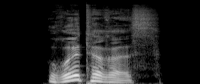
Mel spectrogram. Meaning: strong/mixed nominative/accusative neuter singular comparative degree of rot
- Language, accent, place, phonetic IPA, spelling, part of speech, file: German, Germany, Berlin, [ˈʁøːtəʁəs], röteres, adjective, De-röteres.ogg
